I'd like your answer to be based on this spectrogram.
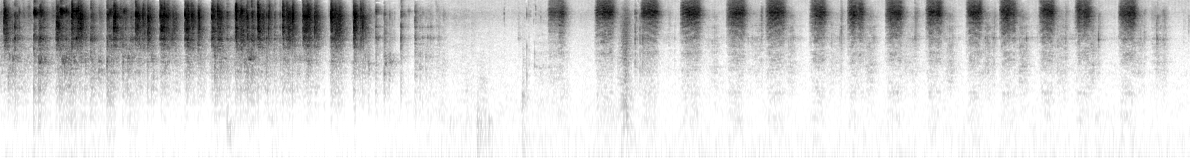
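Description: A spray can lays epoxy primer onto an Opel Corsa body, with a dense run of rapid hissing bursts, then a pause and a second series of regular, evenly spaced short sprays, close and clear without talk.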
